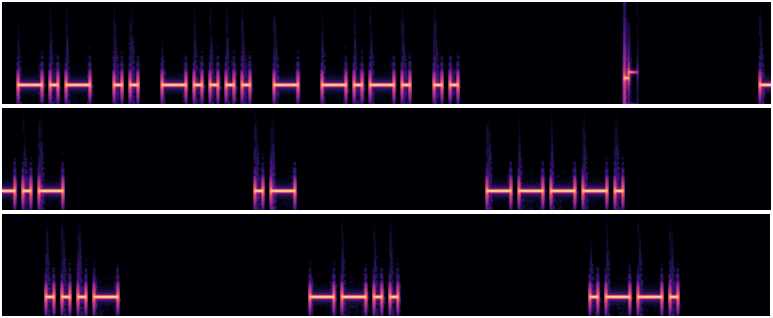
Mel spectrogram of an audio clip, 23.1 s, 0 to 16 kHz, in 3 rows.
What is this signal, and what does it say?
Morse code, heard as a keyed tone, about 15 wpm, spaced as for 6 wpm, 700 Hz. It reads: KI6TCI KA9VZP
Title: USA Call Signs - 6 Characters - 8x Character Spacing - 15wpm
